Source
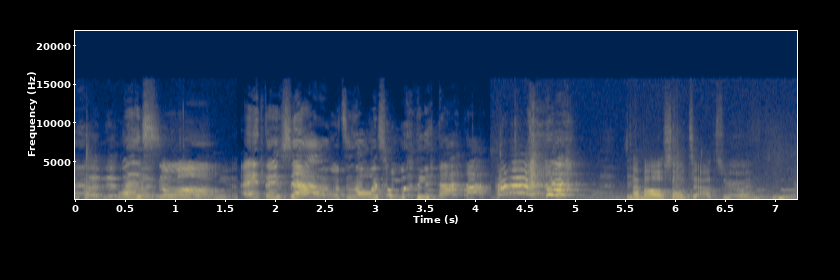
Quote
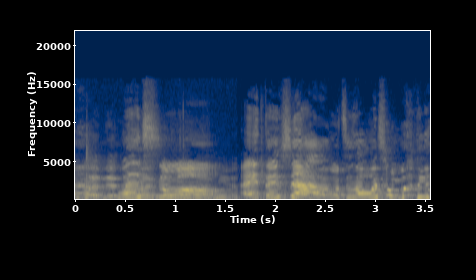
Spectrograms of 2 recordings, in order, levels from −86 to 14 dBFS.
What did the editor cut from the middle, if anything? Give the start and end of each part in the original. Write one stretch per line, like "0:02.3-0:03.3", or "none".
none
